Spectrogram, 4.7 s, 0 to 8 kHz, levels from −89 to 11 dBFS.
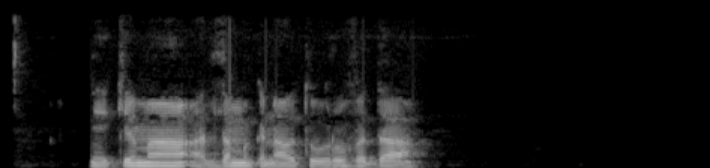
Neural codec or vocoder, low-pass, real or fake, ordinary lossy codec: none; 7.2 kHz; real; MP3, 64 kbps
